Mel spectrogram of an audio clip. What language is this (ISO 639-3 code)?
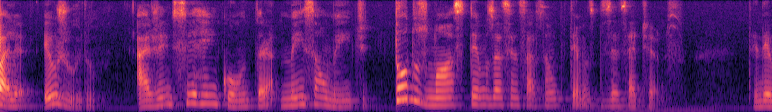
por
